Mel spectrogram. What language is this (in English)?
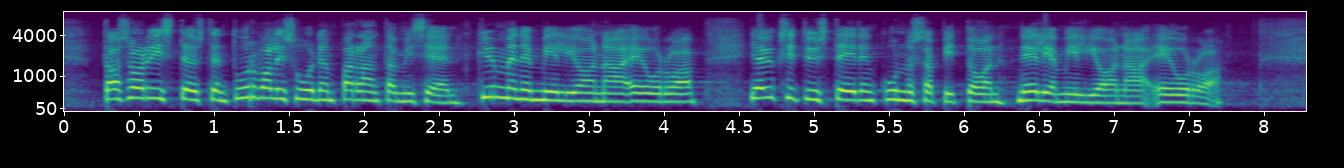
Finnish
